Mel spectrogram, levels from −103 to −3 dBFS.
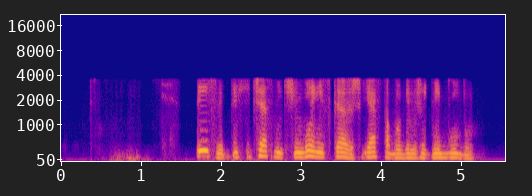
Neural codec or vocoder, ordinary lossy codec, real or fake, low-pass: codec, 16 kHz, 1 kbps, FreqCodec, smaller model; none; fake; 3.6 kHz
